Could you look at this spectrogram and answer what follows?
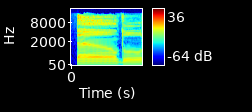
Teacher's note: boleh dibaca tawasud yaitu artinya sedang, yaitu 2 alif atau 4 harokat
